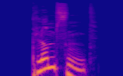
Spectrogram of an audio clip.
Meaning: present participle of plumpsen
- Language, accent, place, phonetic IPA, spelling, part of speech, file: German, Germany, Berlin, [ˈplʊmpsn̩t], plumpsend, verb, De-plumpsend.ogg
